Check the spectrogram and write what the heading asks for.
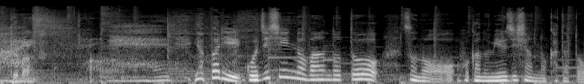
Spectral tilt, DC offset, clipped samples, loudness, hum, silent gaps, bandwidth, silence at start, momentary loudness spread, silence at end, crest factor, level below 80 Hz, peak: -6 dB/octave; under 0.1%; under 0.1%; -15 LUFS; none; none; 16 kHz; 0 s; 14 LU; 0 s; 14 dB; -36 dBFS; 0 dBFS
